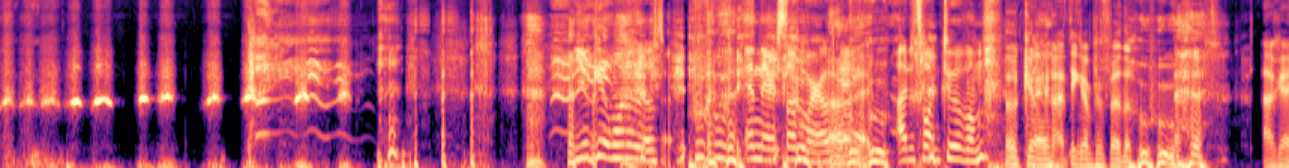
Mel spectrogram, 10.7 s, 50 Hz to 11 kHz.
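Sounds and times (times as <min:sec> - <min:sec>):
person attempting to whistle: 0:00.0 - 0:03.1
speech: 0:00.3 - 0:00.6, 0:04.7 - 0:10.7
laughter: 0:02.1 - 0:10.3.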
